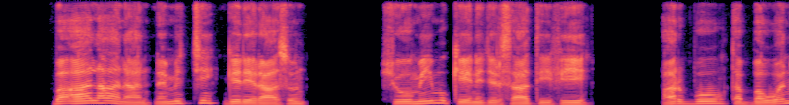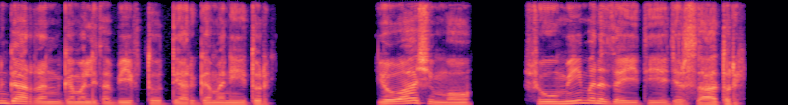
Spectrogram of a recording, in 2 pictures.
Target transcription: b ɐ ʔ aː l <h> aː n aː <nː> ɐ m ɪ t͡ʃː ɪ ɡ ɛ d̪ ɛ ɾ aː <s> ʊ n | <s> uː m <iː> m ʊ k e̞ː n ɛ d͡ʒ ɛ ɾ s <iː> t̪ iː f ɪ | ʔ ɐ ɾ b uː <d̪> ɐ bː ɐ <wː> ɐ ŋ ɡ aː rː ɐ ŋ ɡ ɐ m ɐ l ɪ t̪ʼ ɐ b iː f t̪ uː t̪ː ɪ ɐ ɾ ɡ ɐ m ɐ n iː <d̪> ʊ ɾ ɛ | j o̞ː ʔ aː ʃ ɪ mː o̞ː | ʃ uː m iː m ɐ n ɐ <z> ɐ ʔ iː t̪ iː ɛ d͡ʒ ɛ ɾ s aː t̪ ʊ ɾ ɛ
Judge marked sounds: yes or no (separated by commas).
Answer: yes, yes, yes, no, yes, no, no, yes, no, yes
